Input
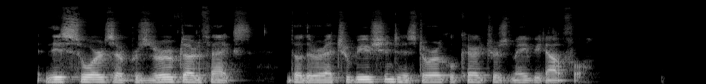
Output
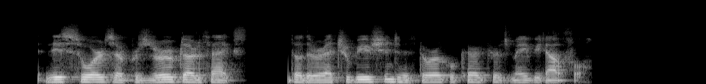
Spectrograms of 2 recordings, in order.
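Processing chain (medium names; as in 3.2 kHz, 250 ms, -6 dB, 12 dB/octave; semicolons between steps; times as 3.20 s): low-pass 3 kHz 24 dB/octave, from 4.00 s 1.4 kHz, from 5.05 s 3.6 kHz; gate -40 dBFS, range -35 dB; trim +2.5 dB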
